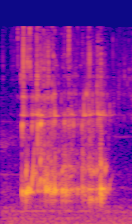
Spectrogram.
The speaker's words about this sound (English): Today, if you could see me, you would see that I have a big pitcher of water, a dropper, and a cup, and a bucket to hold it all. As I place the cup inside of the bucket, I'm going to start by pouring water. Can you hear that?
